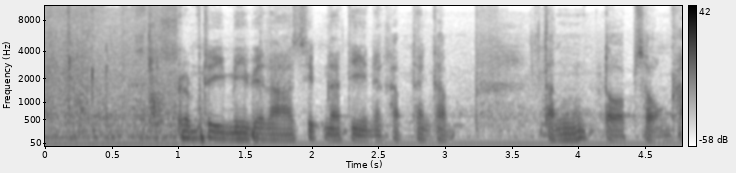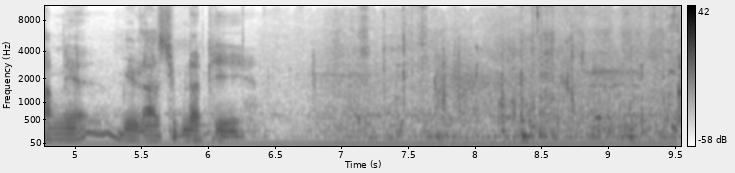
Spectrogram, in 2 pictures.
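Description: Another man speaks steadily into a microphone, with pauses.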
